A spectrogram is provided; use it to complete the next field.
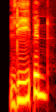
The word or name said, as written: leben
